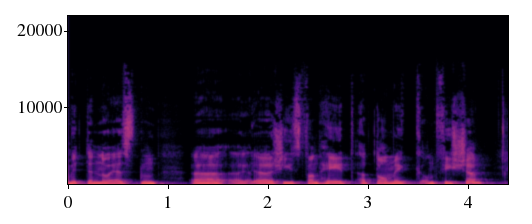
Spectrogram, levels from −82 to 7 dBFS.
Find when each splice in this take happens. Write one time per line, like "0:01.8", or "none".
0:01.8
